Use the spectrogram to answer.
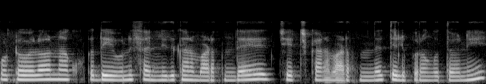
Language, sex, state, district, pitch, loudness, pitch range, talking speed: Telugu, female, Andhra Pradesh, Chittoor, 210 Hz, -16 LUFS, 195-220 Hz, 150 wpm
